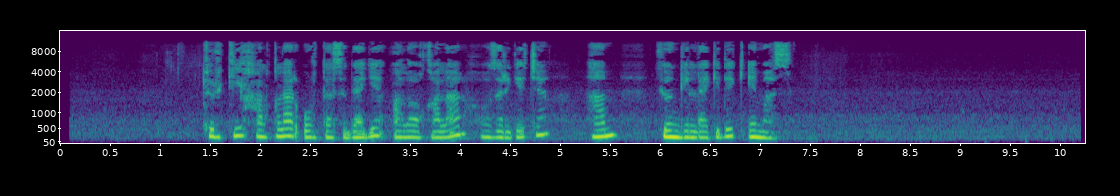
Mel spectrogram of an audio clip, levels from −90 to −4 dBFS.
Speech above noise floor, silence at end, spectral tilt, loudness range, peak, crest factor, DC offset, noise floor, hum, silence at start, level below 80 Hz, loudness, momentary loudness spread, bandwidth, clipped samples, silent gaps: 32 dB; 2.95 s; -5.5 dB/octave; 6 LU; -6 dBFS; 18 dB; under 0.1%; -54 dBFS; none; 1.45 s; -70 dBFS; -22 LUFS; 7 LU; 11.5 kHz; under 0.1%; none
